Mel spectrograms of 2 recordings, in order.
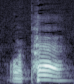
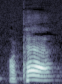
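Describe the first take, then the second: No difference in how they are said.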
